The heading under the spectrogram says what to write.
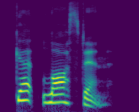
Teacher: Notice how lost in blends together a little.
